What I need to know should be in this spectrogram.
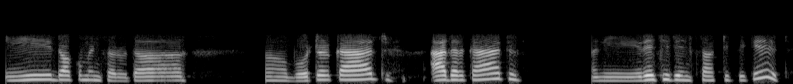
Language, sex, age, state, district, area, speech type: Nepali, female, 45-60, West Bengal, Jalpaiguri, urban, conversation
